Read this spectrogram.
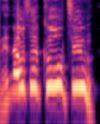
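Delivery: very high, loud exclamation; mock outrage. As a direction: pile on with squeaky disbelief. Mock outrage at toy prices.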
